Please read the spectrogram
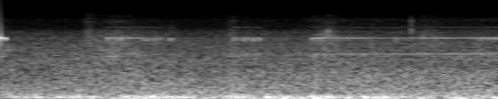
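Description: Handheld pinpointer probe alerting on a buried metal target: short high-pitched beeps, then a longer steady tone near the end as it closes in on a ring in the sand. A steady low rumble runs underneath.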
